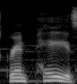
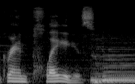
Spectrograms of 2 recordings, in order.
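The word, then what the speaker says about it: Grandpays: God I just realized it's Grand pays not Grand plays oh my god I've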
